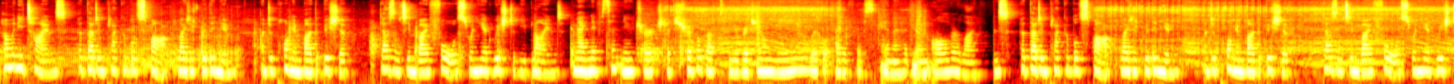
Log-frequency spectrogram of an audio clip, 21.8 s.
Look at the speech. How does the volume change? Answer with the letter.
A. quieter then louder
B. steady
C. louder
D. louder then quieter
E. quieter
B.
